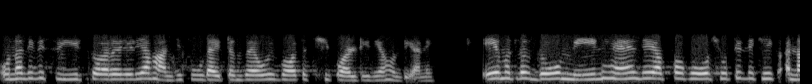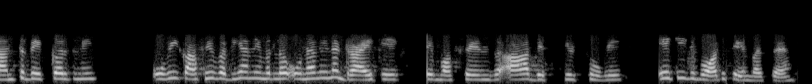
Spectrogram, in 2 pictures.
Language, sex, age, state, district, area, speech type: Punjabi, female, 30-45, Punjab, Fatehgarh Sahib, urban, conversation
